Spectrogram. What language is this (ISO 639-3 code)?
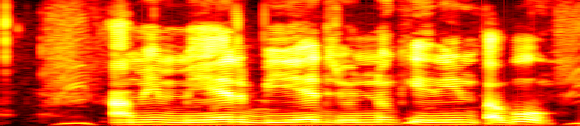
ben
